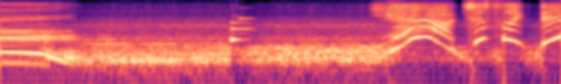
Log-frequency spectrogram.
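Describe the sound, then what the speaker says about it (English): Cattle mooing in the video game Genshin Impact, a series of long, loud sweeping moos, one early and several overlapping near the end, mixed with a brief electronic beep in between. "There were cattle mooing constantly."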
